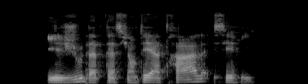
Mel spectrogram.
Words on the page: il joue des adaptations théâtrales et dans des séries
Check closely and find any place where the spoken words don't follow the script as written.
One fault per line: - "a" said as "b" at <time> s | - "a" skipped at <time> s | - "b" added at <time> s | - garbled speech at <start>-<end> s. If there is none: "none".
- "des" skipped at 0.8 s
- "et dans des" skipped at 2.1 s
